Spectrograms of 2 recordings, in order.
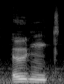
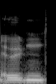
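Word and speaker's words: Oedon: we just got this uden toome key and I know the pronunciation uden sounds like terrible but you're going to see why I'm saying it like that in a minute beyond the tomb uden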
